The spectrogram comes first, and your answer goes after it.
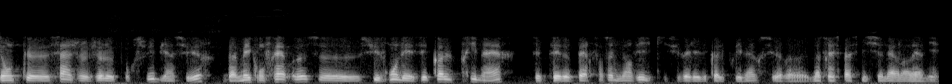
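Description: A man's fairly low, fairly quick voice with ordinary pitch variation. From France, Loire. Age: 50s. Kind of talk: interview. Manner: halting, with repetitions.

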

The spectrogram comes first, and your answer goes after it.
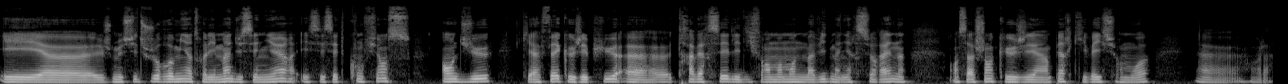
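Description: A man at medium pitch, monotone and flat in intonation, at a moderate pace on a very clean recording with a silent background. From Champagne region, France (Épernay). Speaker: primary school teacher. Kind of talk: radio interview, faith testimony. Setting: radio studio. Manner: hesitant, many fillers.

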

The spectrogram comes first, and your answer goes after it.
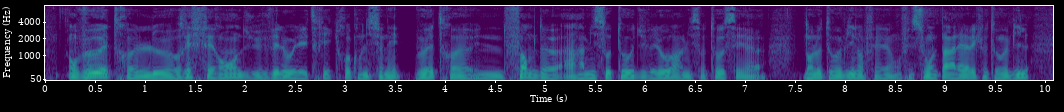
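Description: Against a quiet background, a man talks with a dark, mellow tone, fairly low pitch and fairly even intonation. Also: fairly quick pace. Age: 30s. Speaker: entrepreneur. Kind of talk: interview.

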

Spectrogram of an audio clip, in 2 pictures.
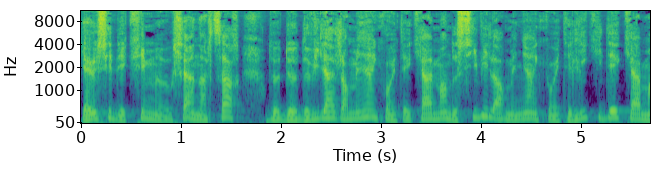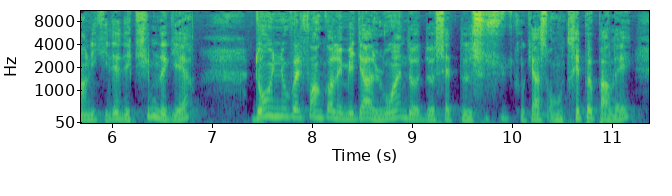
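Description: A man speaks very fast in a fairly high pitch with lively intonation. His voice is somewhat breathy. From Syria (Aleppo). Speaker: Armenian community association co-president. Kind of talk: radio interview. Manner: halting.

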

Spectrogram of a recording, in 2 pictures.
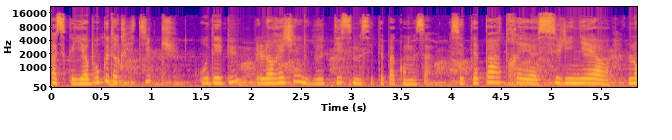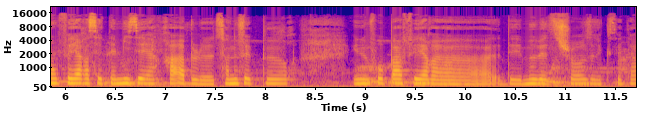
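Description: Speaking at a moderate pace with an ordinary amount of pitch variation, a woman with a Japanese accent has a medium pitch. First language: Japanese (speaking French). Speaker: local guide. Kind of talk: casual interview. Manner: halting.

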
